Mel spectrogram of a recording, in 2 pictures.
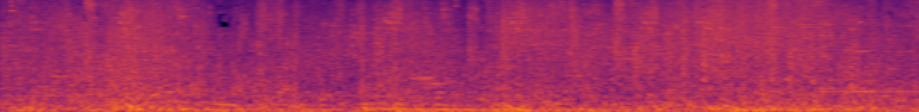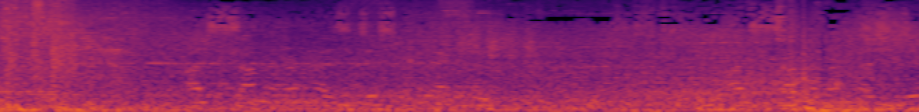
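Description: Magic blasts and impacts crackle and boom in a hectic fantasy battle.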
